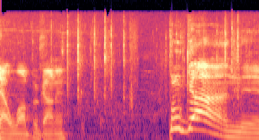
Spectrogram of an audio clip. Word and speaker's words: Pagani: Do you like Pagani? I love Pagani. Pagani! You guys gotta say it like that, it's necessary.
